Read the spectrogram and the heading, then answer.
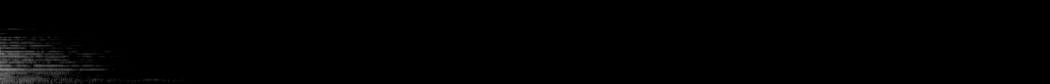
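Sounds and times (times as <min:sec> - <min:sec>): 
organ prelude: 0:00.0 - 0:01.0.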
